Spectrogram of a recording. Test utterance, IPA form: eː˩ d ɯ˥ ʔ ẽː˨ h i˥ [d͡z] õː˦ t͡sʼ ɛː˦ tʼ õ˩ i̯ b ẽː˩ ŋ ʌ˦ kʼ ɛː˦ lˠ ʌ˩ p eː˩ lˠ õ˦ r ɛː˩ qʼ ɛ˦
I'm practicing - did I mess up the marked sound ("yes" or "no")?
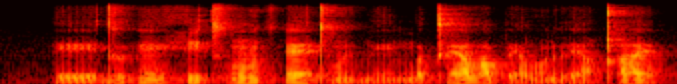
yes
